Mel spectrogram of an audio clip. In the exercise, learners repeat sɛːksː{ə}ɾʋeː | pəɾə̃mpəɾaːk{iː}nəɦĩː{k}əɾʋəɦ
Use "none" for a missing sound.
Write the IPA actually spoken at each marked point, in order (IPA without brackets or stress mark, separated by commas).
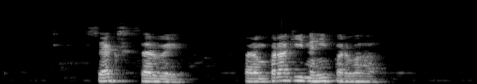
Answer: ə, iː, p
